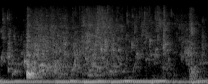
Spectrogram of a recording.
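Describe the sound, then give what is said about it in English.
Water filling a bathtub as a child splashes playfully, a steady, fairly quiet rush of running water with a brief splash near the start over a low constant hum. “I shout through the bathroom, from which I can still hear the sounds of playful splashing. "Tub's almost full, Dad," he replies after a distracted pause.”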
